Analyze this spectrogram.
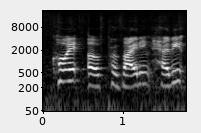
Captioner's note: none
